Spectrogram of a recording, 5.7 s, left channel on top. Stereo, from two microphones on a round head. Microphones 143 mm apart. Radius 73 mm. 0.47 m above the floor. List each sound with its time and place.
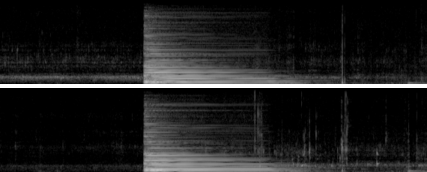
1.9 s a guitar: 5° left (ahead or behind), 1.5 m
